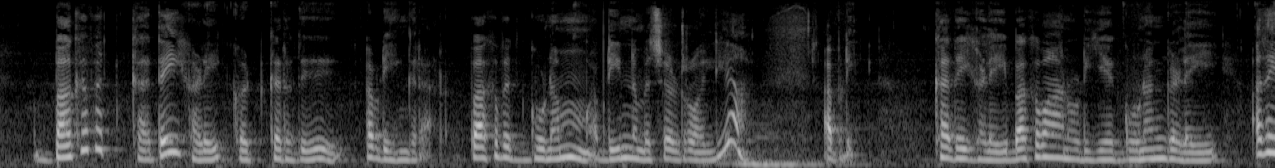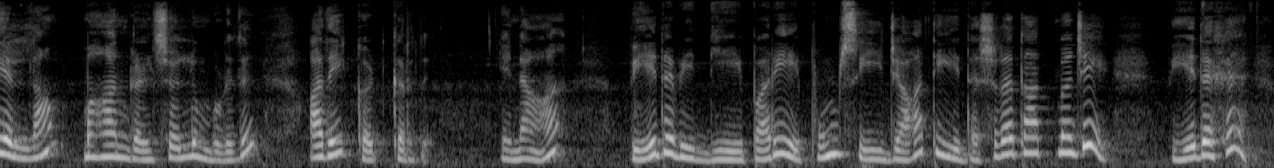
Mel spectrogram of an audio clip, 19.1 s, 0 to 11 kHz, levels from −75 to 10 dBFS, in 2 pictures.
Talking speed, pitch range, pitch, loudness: 80 wpm, 175-245 Hz, 195 Hz, -20 LUFS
